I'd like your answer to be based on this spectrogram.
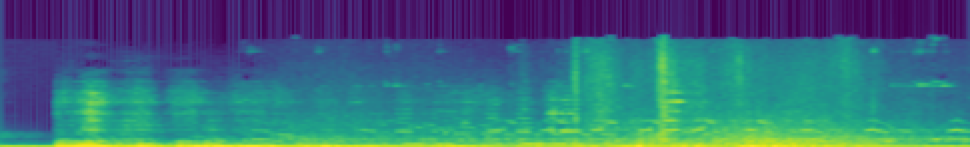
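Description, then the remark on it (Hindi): Steady, rushing surf fills the scene, a continuous wash of ocean waves on the shore with sustained musical tones layered over it and no clear talking. “इस समय वो समुद्र तट पर पूजन करने गए हैं”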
